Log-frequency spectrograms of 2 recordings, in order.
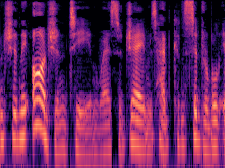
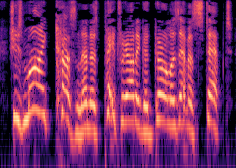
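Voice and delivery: loud, higher shout; 8 semitones higher, 7 dB louder than usual. Acted. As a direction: defend her at full volume. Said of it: "shouted Julius".

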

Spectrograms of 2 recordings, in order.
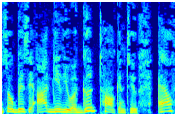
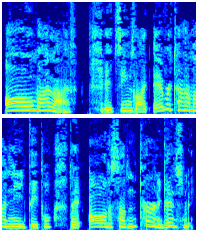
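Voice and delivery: high, shaky voice near tears; trembling voice; 4 dB louder than usual. Acted. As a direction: plead with a tremble in your voice. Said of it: "her voice was trembling".

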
